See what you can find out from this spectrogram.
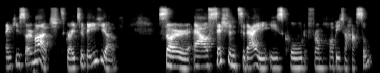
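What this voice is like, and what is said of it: Australian accent. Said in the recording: “the lovely Australian accent”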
